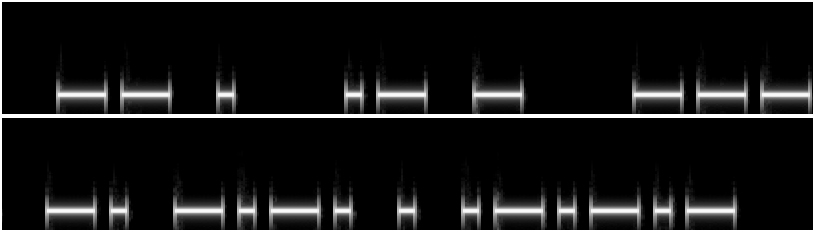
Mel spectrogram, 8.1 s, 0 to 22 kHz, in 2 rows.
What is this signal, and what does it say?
Morse code, heard as a keyed tone, about 16 wpm, 700 Hz. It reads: ME AT ONCE.
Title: Sentences from Top 500 Words and Abbreviations 15wpm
